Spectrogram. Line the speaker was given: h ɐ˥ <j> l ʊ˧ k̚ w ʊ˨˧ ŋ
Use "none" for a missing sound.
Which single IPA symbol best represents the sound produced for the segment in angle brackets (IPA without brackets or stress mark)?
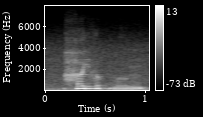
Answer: j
